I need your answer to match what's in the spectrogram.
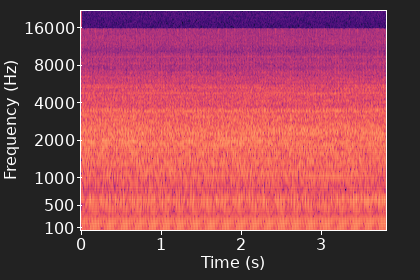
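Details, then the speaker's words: Yamaha 2000is inverter generator in eco mode, light load, connected to trailer 13,500 BTU air conditioner with Sure Start, waiting for compressor; even steady low drone, no surging or misses, quieter and slightly tinnier than the Honda 2000; running smoothly. "the Yamaha definitely has a different sound to it and um me and my buddy were just talking about it and it seems in a way kind of quieter"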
